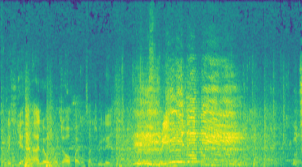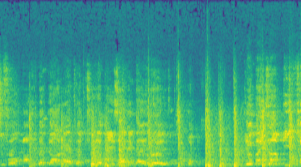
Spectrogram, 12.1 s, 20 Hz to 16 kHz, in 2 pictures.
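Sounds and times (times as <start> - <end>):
spectators cheering and shouting: 0.0 - 12.0.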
